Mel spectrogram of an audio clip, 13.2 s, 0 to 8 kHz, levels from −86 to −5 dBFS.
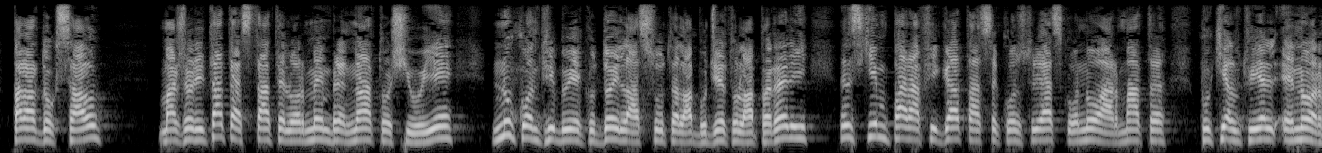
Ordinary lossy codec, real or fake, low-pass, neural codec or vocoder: none; real; 7.2 kHz; none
